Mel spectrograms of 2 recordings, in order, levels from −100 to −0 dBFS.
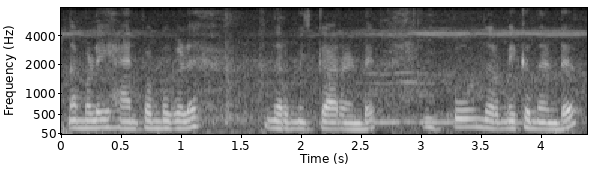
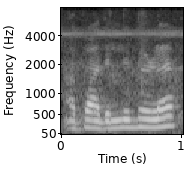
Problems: low volume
